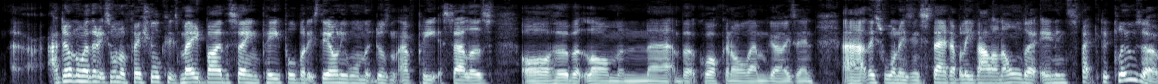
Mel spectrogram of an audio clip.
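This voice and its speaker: Talking at a very fast pace, a man with a Yorkshire accent keeps a medium pitch. His intonation is lively. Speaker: movie collector YouTuber. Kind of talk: casual video haul commentary. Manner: casual, with many fillers and restarts.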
